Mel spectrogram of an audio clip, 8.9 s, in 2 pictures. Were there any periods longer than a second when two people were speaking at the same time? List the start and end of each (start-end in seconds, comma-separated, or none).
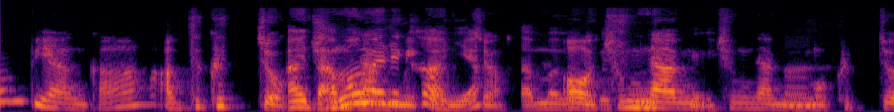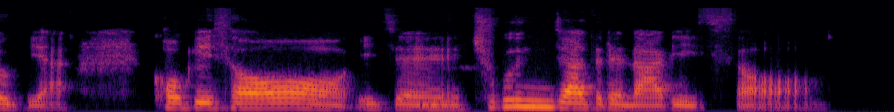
1.4-4.1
